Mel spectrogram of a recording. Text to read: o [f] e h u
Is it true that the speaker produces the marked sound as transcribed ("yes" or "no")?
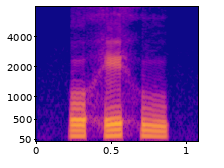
no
